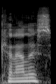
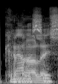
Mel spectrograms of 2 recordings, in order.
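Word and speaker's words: Canalys: Is it Canalis or Canalis? I think they pronounce Canalis, was saying that by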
